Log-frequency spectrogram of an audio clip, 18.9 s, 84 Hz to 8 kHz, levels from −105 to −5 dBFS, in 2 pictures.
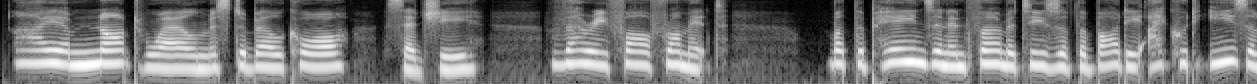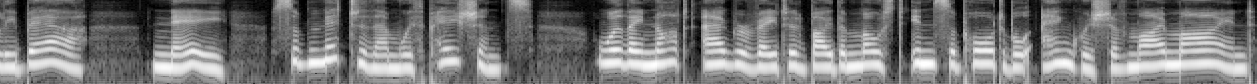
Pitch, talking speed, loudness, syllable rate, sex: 230 Hz, 135 wpm, -17 LUFS, 4.0 syllables/s, female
